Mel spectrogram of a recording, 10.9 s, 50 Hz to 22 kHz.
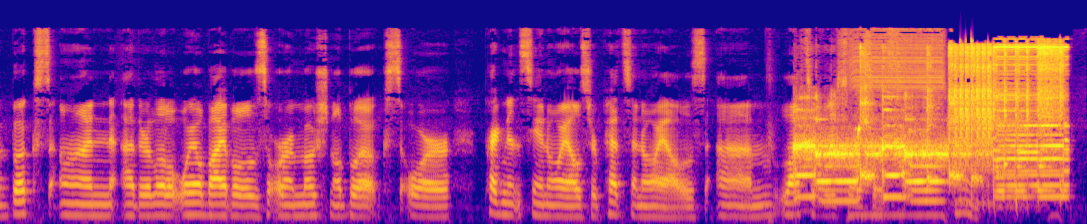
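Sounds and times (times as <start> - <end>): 
speech: 0.0 - 10.4
bright electronic phone ringtone melody: 8.0 - 10.8.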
